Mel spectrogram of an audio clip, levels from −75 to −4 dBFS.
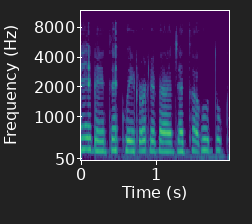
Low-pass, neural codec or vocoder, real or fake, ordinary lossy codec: none; codec, 24 kHz, 0.9 kbps, WavTokenizer, medium music audio release; fake; none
